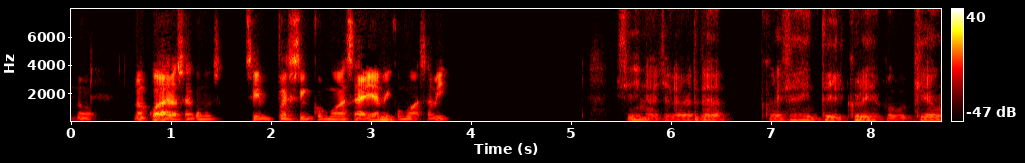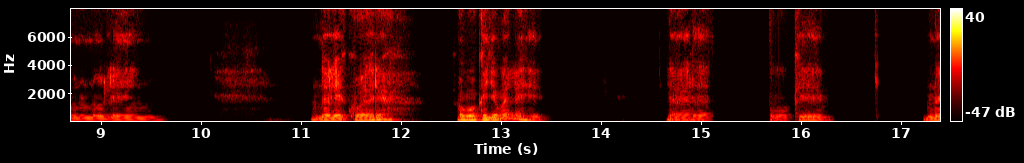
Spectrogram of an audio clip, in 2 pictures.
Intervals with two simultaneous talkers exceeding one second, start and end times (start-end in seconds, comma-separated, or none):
none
